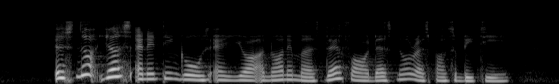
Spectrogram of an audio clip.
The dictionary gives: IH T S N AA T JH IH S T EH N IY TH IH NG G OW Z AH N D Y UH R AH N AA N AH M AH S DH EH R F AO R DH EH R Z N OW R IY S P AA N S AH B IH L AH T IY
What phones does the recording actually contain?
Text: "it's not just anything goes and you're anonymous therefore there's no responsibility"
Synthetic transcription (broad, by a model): IH T S N AA T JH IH S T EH N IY T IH NG G OW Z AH N Y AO AH N AA N AH M AH S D EH F AO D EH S N OW R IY S P AA N S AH B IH L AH T IY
